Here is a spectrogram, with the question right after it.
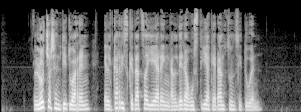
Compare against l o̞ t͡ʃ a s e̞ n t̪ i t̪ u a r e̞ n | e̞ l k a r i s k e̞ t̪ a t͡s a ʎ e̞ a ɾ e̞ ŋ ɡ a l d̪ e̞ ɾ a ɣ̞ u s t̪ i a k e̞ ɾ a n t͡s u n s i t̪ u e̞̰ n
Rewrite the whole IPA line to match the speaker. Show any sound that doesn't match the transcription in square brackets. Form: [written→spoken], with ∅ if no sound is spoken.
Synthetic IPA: l o̞ t͡ʃ a s e̞ n t̪ i t̪ u a r e̞ n | e̞ l k a r i s k e̞ t̪ a t͡s a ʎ e̞ a ɾ e̞ ŋ ɡ a l d̪ e̞ ɾ a ɣ̞ u s t̪ i a k e̞ ɾ a n t͡s u n s i t̪ u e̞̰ n

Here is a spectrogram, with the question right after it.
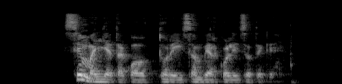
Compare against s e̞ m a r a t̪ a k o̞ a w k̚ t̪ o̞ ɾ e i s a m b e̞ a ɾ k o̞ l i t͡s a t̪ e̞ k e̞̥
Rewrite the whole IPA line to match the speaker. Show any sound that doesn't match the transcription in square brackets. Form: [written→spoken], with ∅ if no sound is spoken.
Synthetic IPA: s e̞ m a [r→ʎ] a t̪ a k o̞ a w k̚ t̪ o̞ ɾ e i s a m b e̞ a ɾ k o̞ l i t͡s a t̪ e̞ k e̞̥

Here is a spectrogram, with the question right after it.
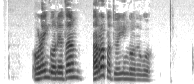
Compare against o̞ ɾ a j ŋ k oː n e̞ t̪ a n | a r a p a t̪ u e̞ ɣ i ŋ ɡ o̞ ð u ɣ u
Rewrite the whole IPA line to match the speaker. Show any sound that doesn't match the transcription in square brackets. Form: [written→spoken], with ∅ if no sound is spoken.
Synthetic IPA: o̞ ɾ a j ŋ [k→ɡ] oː n e̞ t̪ a n | a r a p a t̪ u e̞ ɣ i ŋ ɡ o̞ ð u ɣ u

